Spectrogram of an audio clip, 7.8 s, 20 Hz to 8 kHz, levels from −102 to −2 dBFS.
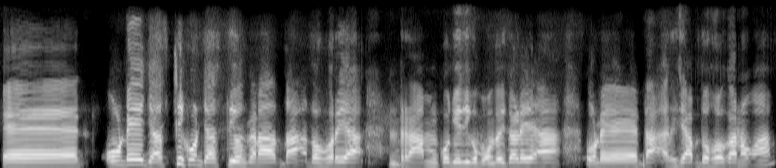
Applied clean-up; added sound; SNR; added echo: neural mask model Resemble Enhance denoiser.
